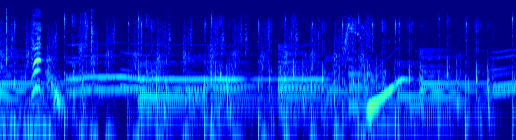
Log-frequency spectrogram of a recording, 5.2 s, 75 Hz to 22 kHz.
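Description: Hooves of a horse in the video game The Legend of Zelda: Ocarina of Time 3D clop steadily beneath busy game music and chiming effects, with a neigh close by.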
